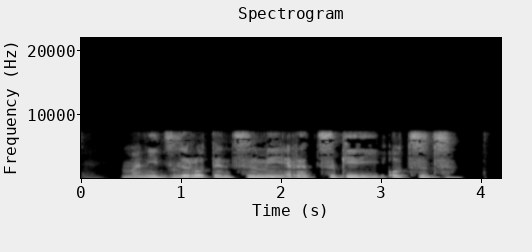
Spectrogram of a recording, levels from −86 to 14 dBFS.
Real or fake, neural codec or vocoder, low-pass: real; none; 7.2 kHz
